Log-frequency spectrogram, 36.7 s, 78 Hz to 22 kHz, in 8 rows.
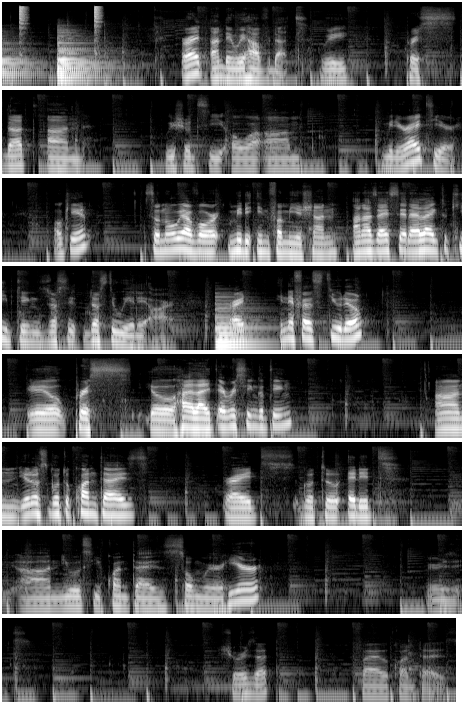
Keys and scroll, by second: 0.0-1.1 typing.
